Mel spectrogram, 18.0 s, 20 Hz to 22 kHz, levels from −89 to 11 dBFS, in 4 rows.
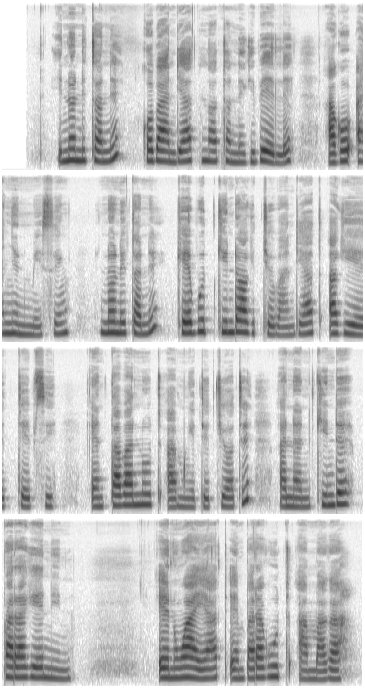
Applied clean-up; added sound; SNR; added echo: none; none; none; none.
